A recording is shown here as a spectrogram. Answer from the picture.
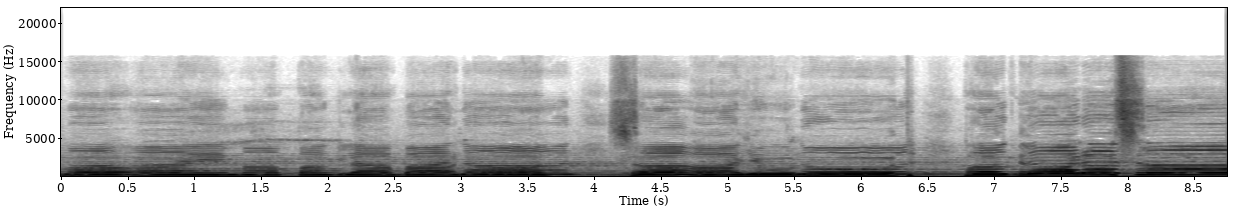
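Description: A hymn sung in a church, in held notes that step from pitch to pitch, phrase by phrase, with short breaths between the phrases.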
